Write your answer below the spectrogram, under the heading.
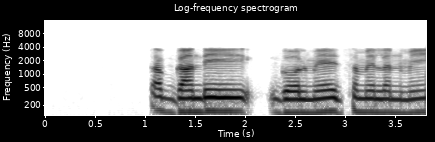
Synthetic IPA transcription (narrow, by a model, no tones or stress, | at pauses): t̪əb̚ɡãːnd̪ʱiː | ɡoːlmeːd͡ʒsəmeːlənmẽː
